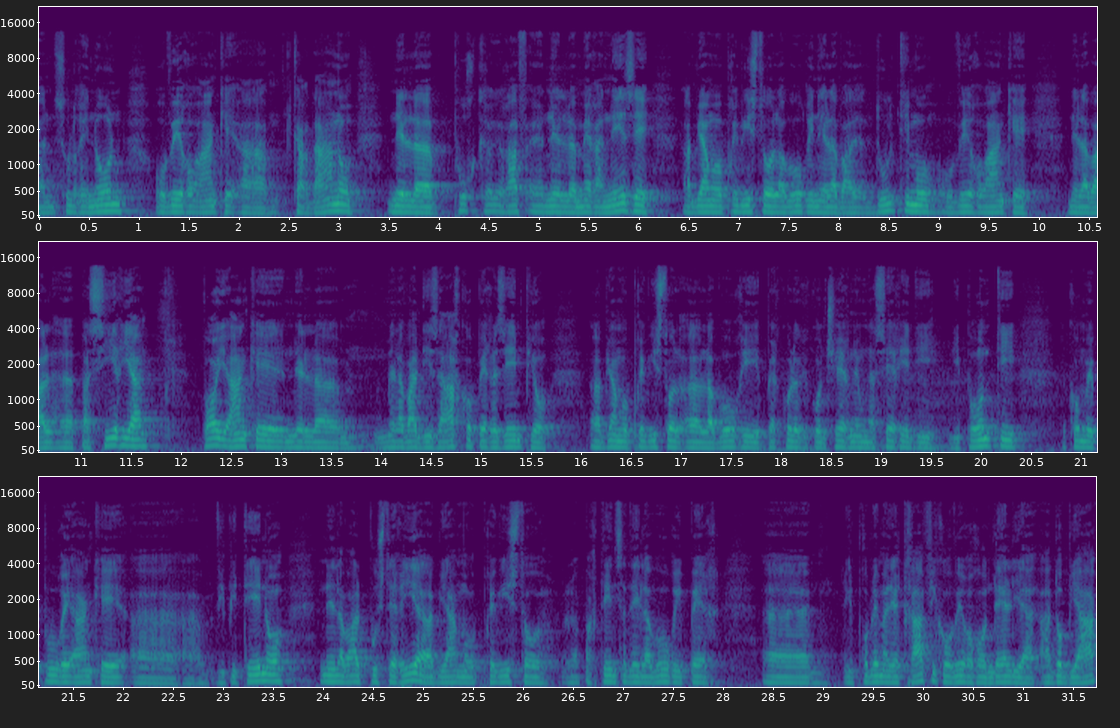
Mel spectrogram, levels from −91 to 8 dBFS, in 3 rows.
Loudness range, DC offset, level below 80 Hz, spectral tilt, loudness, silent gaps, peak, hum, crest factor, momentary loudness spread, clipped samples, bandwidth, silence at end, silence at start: 3 LU; under 0.1%; -66 dBFS; -6 dB/octave; -40 LUFS; none; -20 dBFS; none; 20 dB; 11 LU; under 0.1%; 13.5 kHz; 0 s; 0 s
